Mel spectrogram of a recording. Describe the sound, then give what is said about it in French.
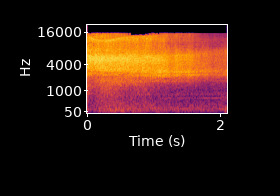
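A loud, steady hiss of air escaping from a boat's left float, just punctured by a piece of coral, a continuous high-pitched rush that holds constant and fades slightly toward the end, with no voices. “il y a le bidon gauche qui vient de se faire percer par un morceau de corail.”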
